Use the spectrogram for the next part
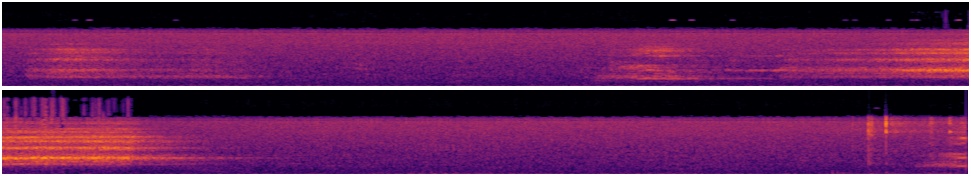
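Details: Howler monkey roaring in several bursts: a short opening growl, a brief mid roar, then the loudest sustained, throaty howl around the middle. Quiet hissing background fills the gaps, with a few faint clicks near the close.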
